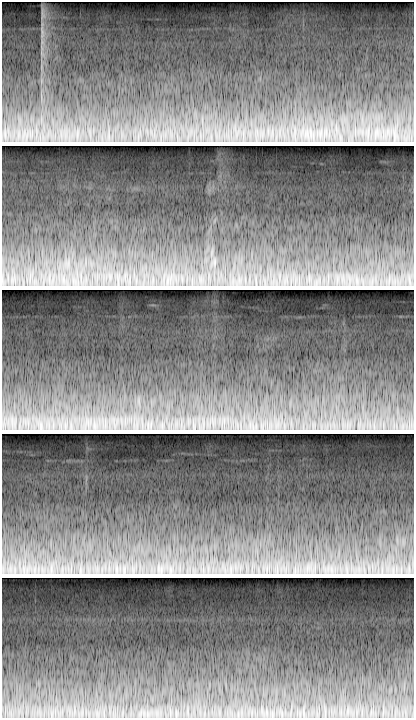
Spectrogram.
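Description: Busy city street ambience: a steady wash of car and motorbike traffic with passers-by talking in the background. A steady low hum runs through the first half and stops about halfway.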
